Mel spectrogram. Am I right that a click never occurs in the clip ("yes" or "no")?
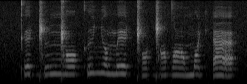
no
